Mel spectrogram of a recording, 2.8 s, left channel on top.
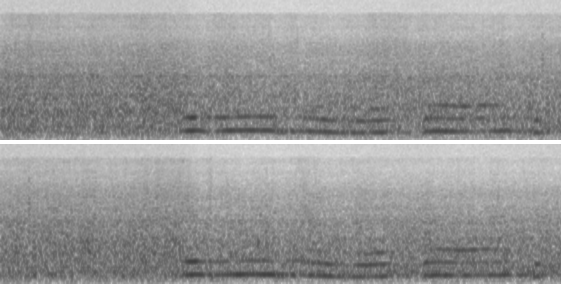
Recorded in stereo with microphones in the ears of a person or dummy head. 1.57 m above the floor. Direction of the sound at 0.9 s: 5° right (ahead or behind).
